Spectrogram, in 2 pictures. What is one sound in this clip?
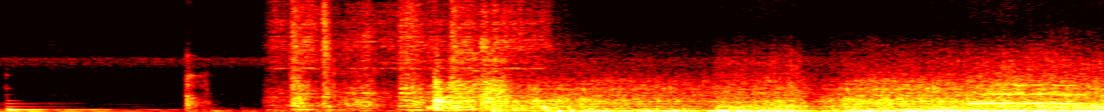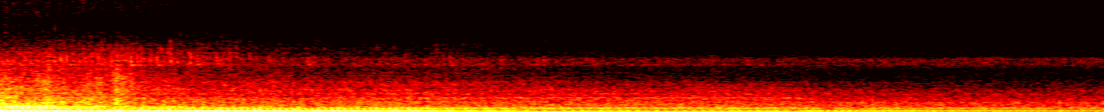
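A car engine cranks and roars to life, then slowly fades.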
